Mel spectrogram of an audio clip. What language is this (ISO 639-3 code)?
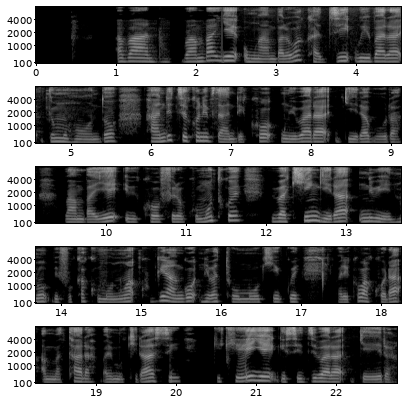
run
